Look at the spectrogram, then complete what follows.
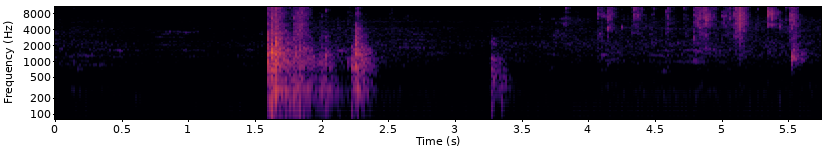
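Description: A trading-card box being pulled open by hand: a loud cardboard rasp about a second and a half in, followed by two shorter ones. Then light plastic clicks and crinkles as a card in a clear plastic holder is handled.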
